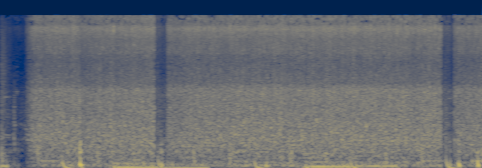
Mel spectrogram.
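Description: Small forest stream rushing steadily over a little cascade between snowbanks, with brief dips in the rush about two seconds in and near the end.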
